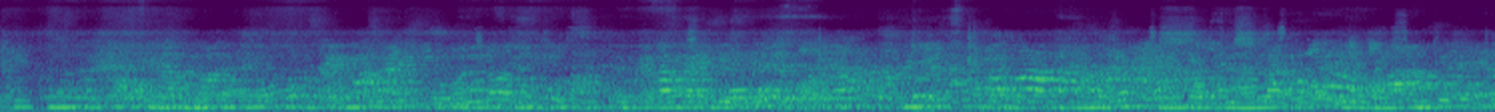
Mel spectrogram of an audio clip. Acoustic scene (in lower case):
crowded indoor space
